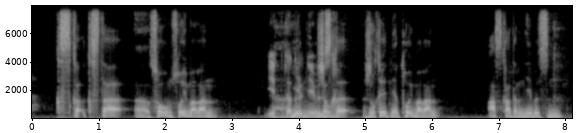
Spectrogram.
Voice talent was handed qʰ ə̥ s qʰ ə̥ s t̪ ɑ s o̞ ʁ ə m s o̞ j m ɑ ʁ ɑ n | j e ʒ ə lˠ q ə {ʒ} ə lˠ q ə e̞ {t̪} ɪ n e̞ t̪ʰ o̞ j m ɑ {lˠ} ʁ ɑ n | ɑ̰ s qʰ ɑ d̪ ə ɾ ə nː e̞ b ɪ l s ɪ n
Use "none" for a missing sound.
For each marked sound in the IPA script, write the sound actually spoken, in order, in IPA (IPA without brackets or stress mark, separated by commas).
ʒ, t̪, none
